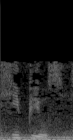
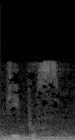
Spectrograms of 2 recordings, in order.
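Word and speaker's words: Kipus (Гиппиус): Ona se ne zove Hippius, to je pogrešno prevedeno ali to se izgovara Kipus.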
